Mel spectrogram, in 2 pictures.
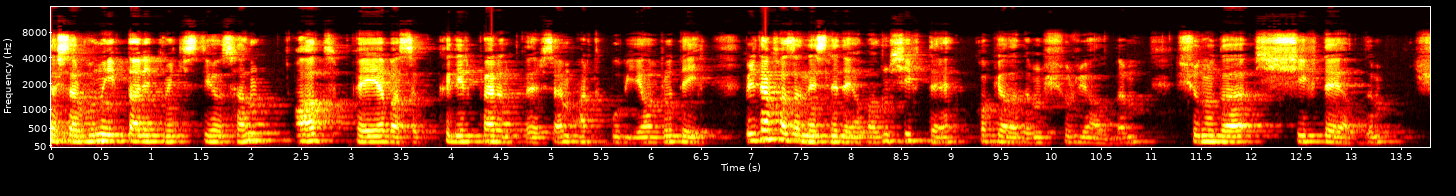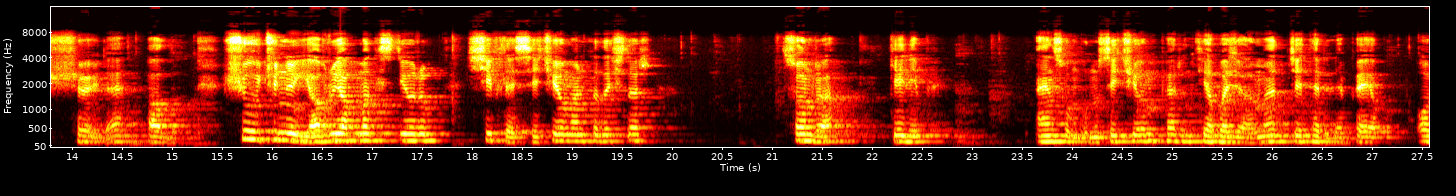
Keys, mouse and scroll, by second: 2.9 alt+p, 7.3 click, 8.3 shift+d, 11.0 click, 12.3 shift+d, 15.8 ctrl+click, 16.4 ctrl+click, 17.9 shift+click, 18.9 ctrl+shift+click, 20.0 shift+click, 23.1 shift+click, 26.3 ctrl+p.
